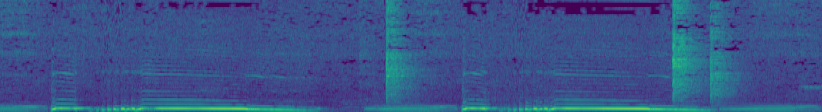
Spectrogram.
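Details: Two long trilling coos from an actively calling Barbary dove, puter pelung style with long cengkok, about four seconds apart; each begins with a wavering roll, holds a steady low tone and sags downward, with short rustling noises between.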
